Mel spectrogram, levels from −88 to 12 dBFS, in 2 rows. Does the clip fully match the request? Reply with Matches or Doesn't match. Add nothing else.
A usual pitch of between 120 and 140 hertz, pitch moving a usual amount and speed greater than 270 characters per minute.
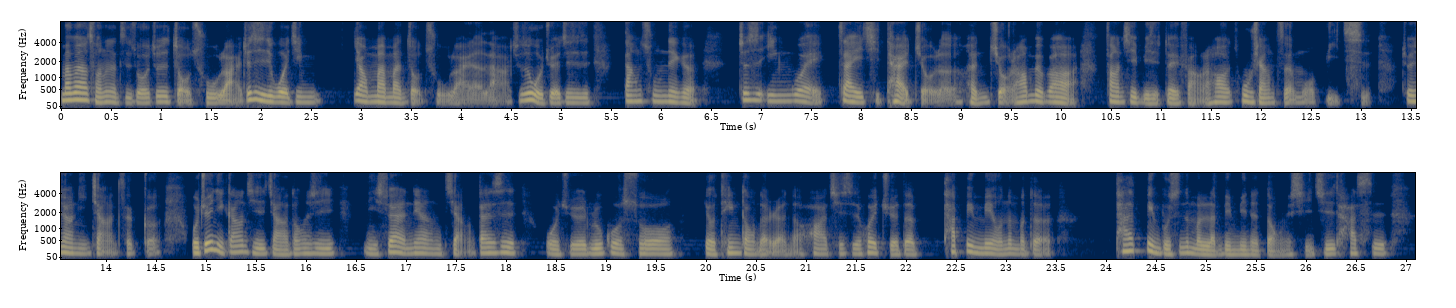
Matches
